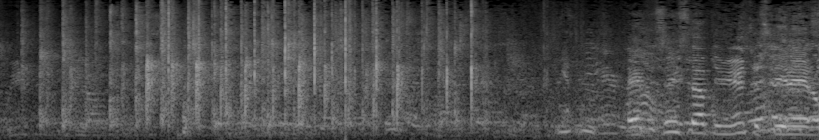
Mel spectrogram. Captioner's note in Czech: Potlesk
